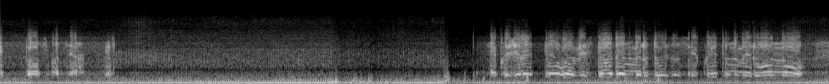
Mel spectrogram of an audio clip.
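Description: Airband radio chatter in Portuguese heard through a scanner: a transmission ends about a second in, a stretch of steady radio hiss follows, and a new transmission starts about halfway through. A steady low hum runs underneath.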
